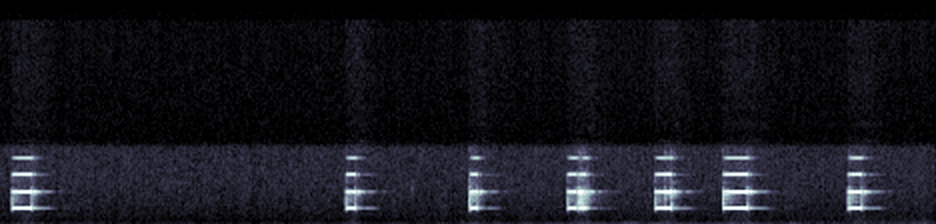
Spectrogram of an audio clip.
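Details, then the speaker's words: After resoldering the gas valve board pins on a Carrier Weathermaker gas furnace, the continuity meter gives short clean high beeps with no dropout, without pressing on the pin, so the joint now conducts solidly. "When I leave it on there, it produces a nice even sound, but I'm trying not to push on it, so therefore, seeing that, I've repaired the damage."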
